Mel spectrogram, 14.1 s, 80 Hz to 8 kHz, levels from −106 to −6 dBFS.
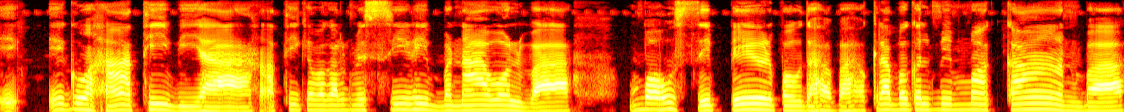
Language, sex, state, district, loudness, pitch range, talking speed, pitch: Hindi, female, Uttar Pradesh, Ghazipur, -16 LUFS, 125-150 Hz, 80 wpm, 135 Hz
